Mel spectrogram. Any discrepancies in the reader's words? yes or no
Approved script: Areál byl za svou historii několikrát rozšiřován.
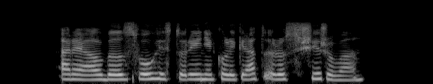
yes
